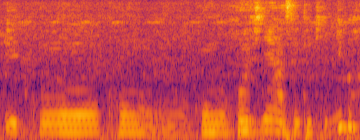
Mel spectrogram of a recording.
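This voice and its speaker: Very dark-toned woman interpreting, hesitant. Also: lowish voice, slow, poor audio. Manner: hesitant, repeating words as she searches. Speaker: live interpreter. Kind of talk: consecutive interpreting. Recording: clear steady background noise.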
